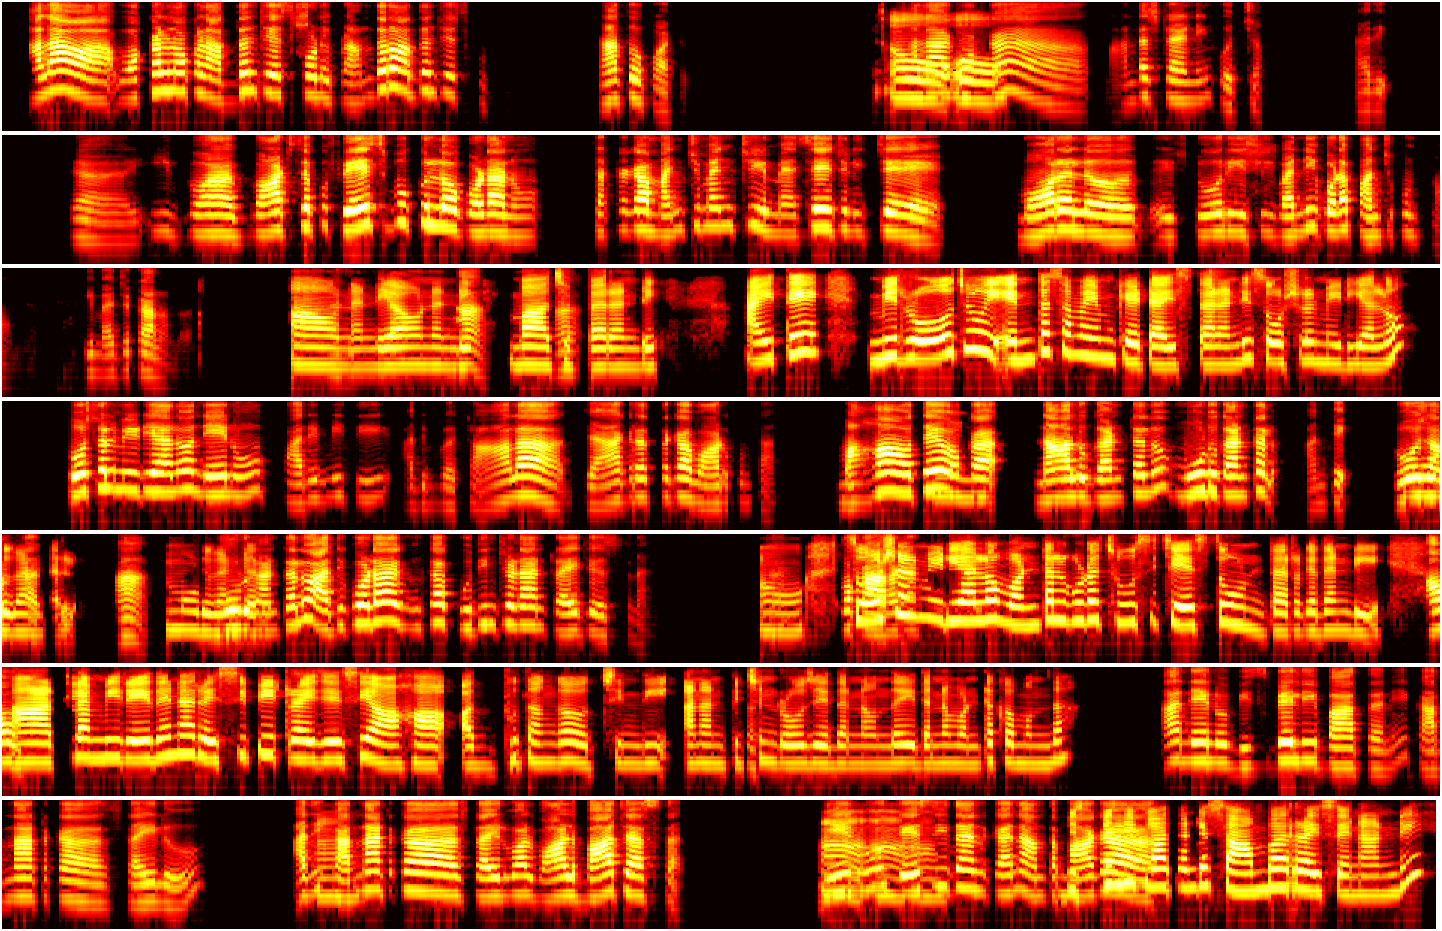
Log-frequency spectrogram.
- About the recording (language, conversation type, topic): Telugu, podcast, సోషల్ మీడియా మీ జీవితాన్ని ఎలా మార్చింది?
- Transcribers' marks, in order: other background noise; in English: "ఈ వా వాట్సాప్"; in English: "మోరల్"; in English: "స్టోరీస్"; other street noise; in English: "సోషల్ మీడియాలో?"; in English: "సోషల్ మీడియాలో"; in English: "ట్రై"; in English: "రెసిపీ ట్రై"; chuckle; in English: "బిసి బేలే బాత్"; in English: "స్టైల్"; in English: "బిస్మిల్లీ బాత్"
